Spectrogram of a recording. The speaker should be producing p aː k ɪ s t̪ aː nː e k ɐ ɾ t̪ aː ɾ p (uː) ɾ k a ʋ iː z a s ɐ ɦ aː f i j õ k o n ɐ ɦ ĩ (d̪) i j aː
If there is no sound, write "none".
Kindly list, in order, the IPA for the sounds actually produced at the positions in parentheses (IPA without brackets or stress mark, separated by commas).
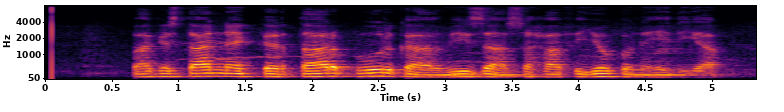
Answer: uː, d̪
